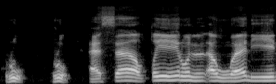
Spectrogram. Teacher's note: Ra berbaris hadapan, jadi bacaannya ialah tebal.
